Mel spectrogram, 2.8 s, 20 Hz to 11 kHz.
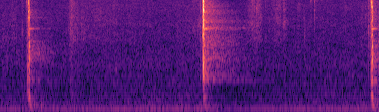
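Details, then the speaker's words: Quantum 4Front power chair drive motor parking brake after rebuild, bolts refitted (one bent): three crisp single clicks about once a second over low motor hum, no pinging rattle afterward; brake now engages decisively and normally. "this is a plastic cover but check it out now we've got a much more decisive click"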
